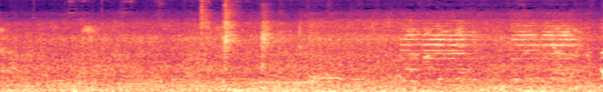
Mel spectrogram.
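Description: Steady city-street traffic noise, with a faint pitched tone sounding twice in the second half.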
